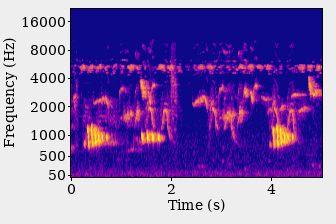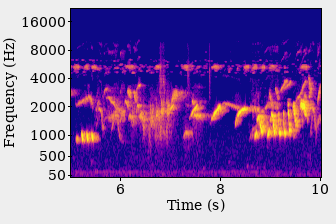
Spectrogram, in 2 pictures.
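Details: Wild white-rumped shama singing a rich, varied run of whistled phrases: low, fluted notes alternate with quick rising and falling sweeps and trills, with short pauses between, over a steady high thin tone running throughout.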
